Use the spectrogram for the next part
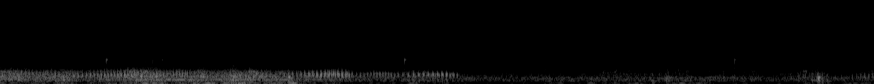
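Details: Many frogs croak together underwater in a pond where fresh spawn is appearing: a dense, buzzy, purring chorus for the first four seconds, then fading to softer scattered croaks and a brief click near the end.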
